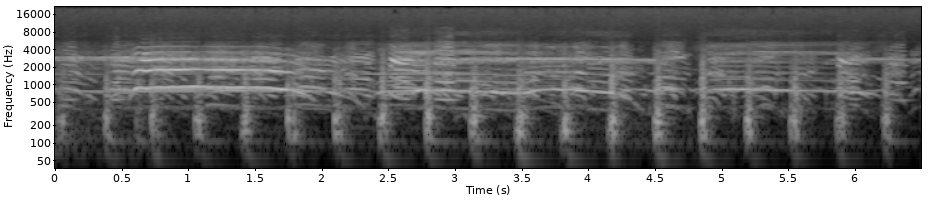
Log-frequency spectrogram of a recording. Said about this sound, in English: As darkness falls, the police switch on banks of glaring lights on the boat landing itself. The first boat of spearers pushes away from the landing, and the crowd gets noisy.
